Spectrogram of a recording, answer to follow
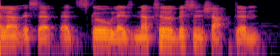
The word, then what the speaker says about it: Naturwissenschaften: this at school, is Naturwissenschaften, which is, firstly six syllables, so it's a lot for an Englishman, but it is just German for sciences, basically. Oh, It's absolutely ridiculous, but it sounds fantastic. Naturwissenschaften, it kind of just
